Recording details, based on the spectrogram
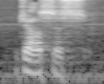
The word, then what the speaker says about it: Geillis: She can't save her, But what she's doing is she's talking to Gillis about what... I say Gillis because it's spelled G-E-I-L-L-I-S. Could be Gillis.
